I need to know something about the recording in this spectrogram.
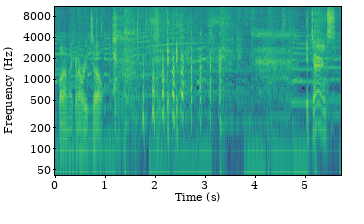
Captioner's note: laughter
